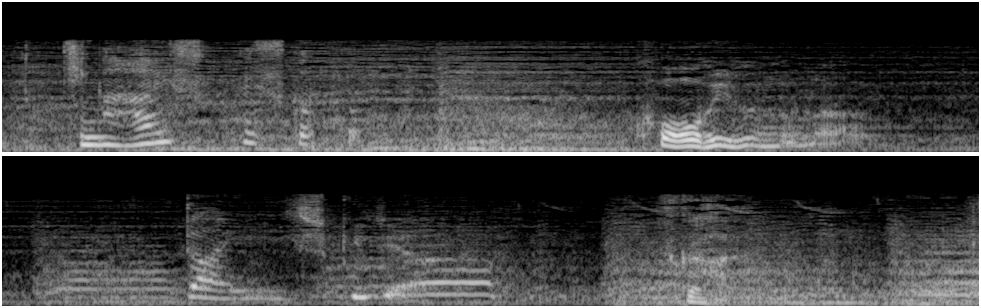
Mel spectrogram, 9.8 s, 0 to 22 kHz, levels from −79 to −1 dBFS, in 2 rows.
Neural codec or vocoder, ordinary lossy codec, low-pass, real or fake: codec, 16 kHz, 16 kbps, FreqCodec, larger model; none; none; fake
